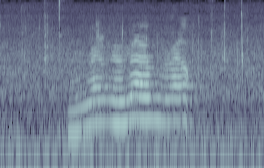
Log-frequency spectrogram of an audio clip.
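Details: Korean Shorthair cat, kept indoors, making an odd cry while eating since its food was changed: a single drawn-out meow of about one second, rising then wavering and ending with a quick upward lilt, over a faint steady hum.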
